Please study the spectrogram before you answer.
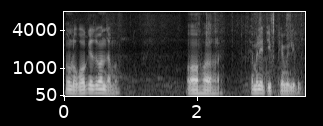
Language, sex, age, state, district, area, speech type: Assamese, male, 45-60, Assam, Charaideo, rural, spontaneous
